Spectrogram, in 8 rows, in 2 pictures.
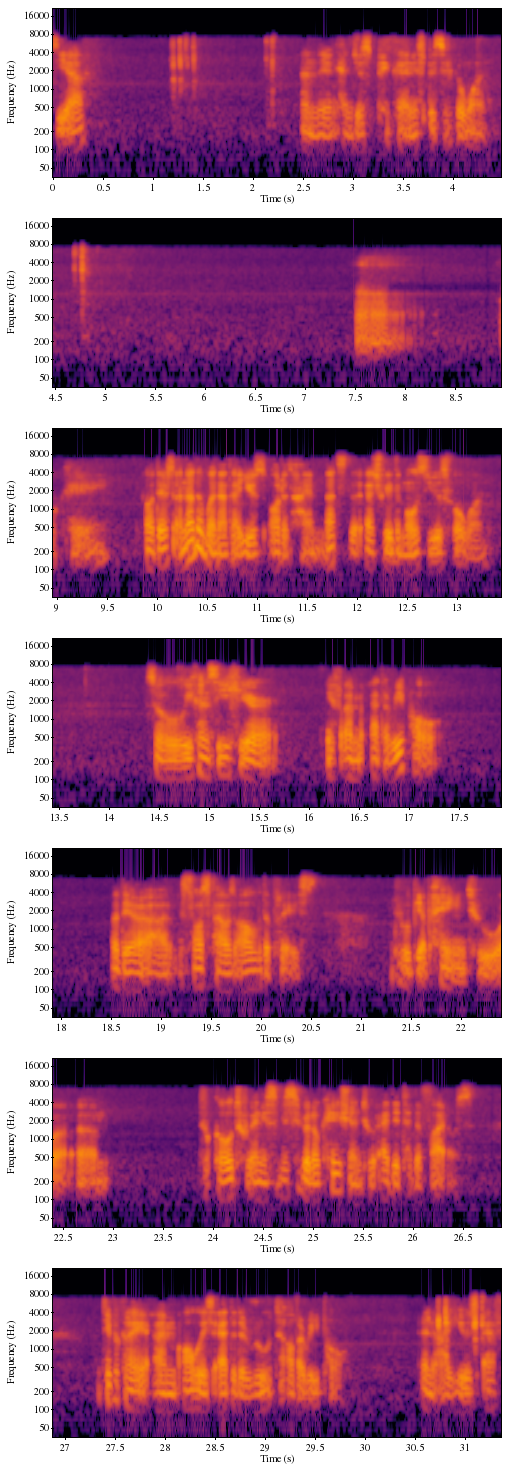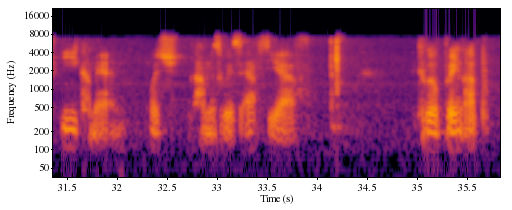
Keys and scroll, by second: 1.1 typing, 2.0 Return, 4.6 Return, 30.4-31.5 typing, 34.0 Return.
